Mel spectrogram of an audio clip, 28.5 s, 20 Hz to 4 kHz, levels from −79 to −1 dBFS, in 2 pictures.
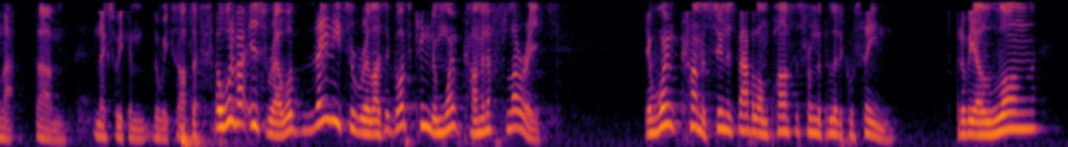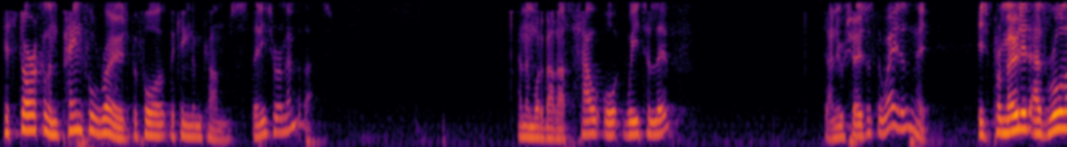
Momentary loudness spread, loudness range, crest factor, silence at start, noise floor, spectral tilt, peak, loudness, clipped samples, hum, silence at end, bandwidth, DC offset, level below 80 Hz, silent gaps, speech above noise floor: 14 LU; 11 LU; 22 dB; 0 s; -67 dBFS; -5.5 dB/octave; -8 dBFS; -29 LUFS; under 0.1%; none; 0 s; 4 kHz; under 0.1%; -50 dBFS; none; 39 dB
